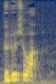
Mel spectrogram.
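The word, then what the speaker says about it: bourgeois: ブルジョア、ボジョルなんていうのも S は発音しません。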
